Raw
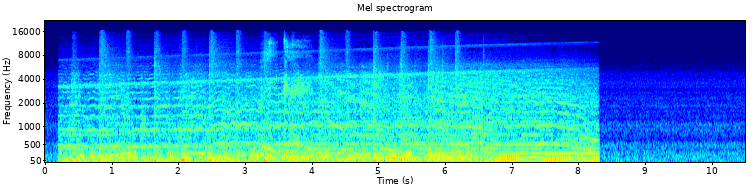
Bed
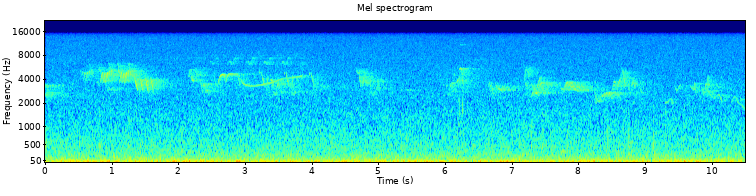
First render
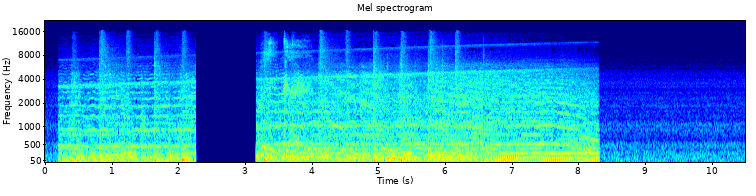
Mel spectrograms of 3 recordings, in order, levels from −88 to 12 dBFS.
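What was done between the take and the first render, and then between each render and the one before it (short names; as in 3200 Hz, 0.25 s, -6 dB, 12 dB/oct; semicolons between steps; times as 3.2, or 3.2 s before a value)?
2.27–3.17 mute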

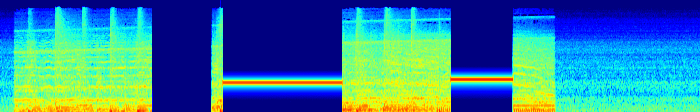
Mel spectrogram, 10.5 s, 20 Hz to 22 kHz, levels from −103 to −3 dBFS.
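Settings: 3.33–5.13 bleep 1080 Hz -20 dBFS; 6.75–7.69 bleep 1210 Hz -15.5 dBFS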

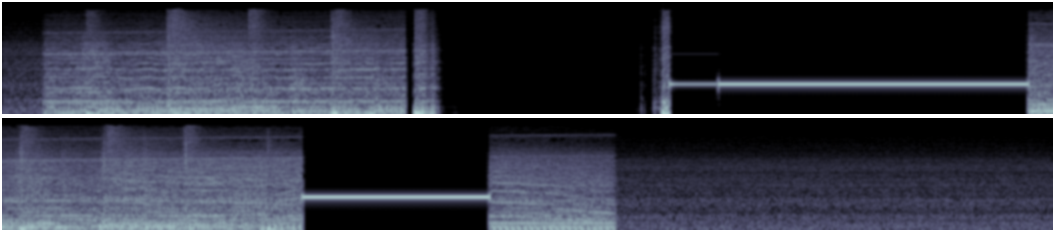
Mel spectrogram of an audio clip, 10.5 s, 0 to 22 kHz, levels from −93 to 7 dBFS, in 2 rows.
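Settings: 2.01–3.58 gate -22 dBFS, range -58 dB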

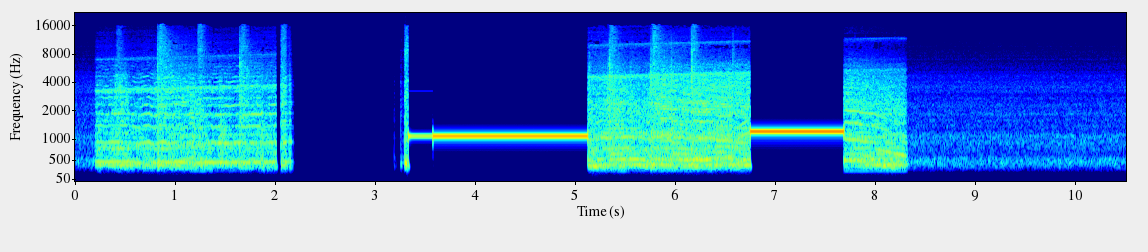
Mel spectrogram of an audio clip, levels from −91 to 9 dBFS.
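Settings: steep high-pass 350 Hz 72 dB/oct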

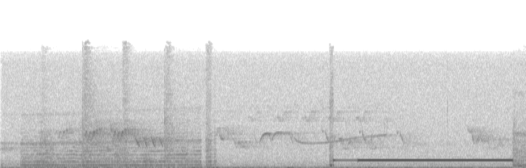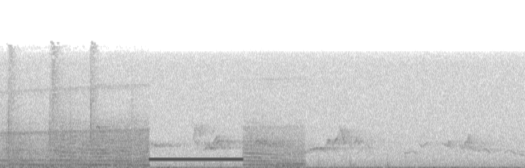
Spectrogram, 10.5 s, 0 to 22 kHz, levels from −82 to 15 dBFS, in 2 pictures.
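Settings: add bed -8 dB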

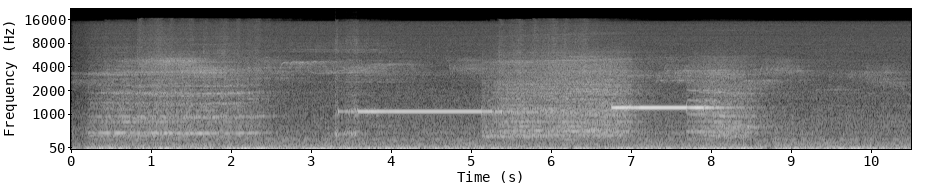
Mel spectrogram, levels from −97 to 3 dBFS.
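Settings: thinning echo 0.13 s, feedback 56%, level -7 dB; non-linear reverb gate 0.28 s rising, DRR -4 dB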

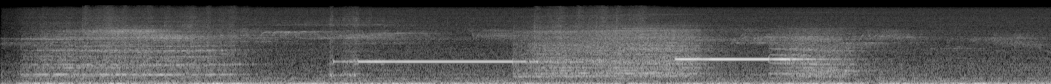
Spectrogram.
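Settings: gain +4.5 dB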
